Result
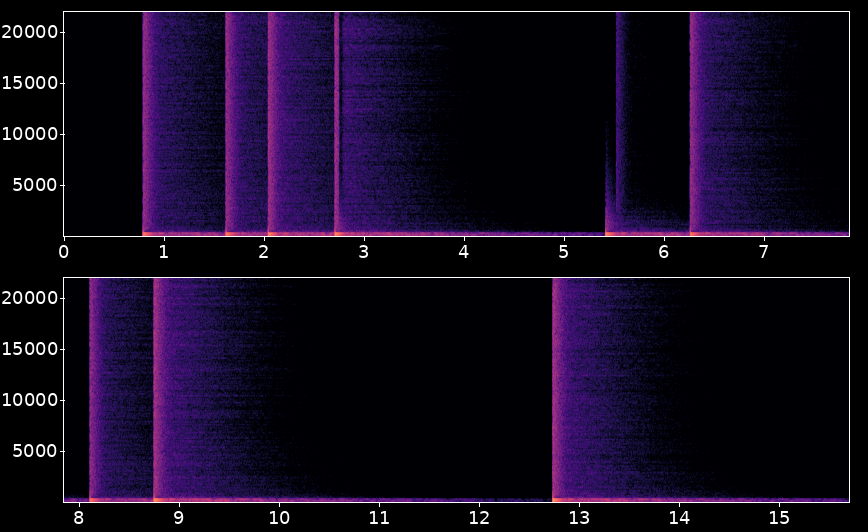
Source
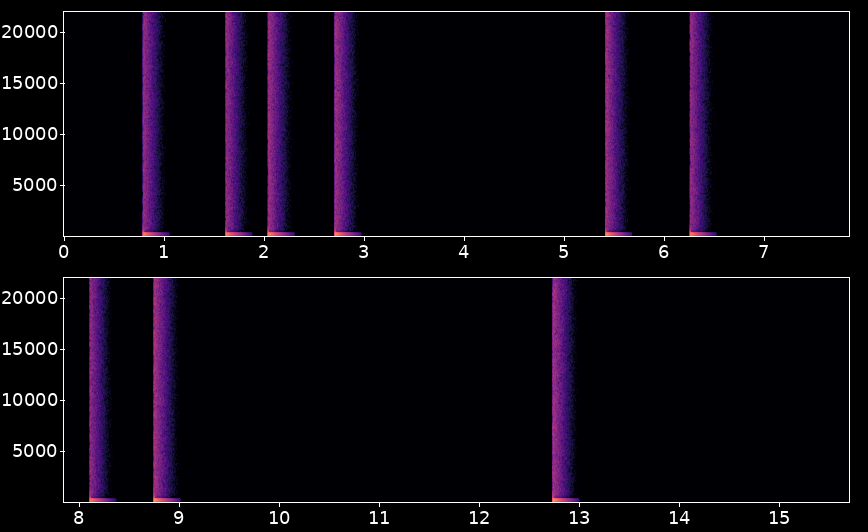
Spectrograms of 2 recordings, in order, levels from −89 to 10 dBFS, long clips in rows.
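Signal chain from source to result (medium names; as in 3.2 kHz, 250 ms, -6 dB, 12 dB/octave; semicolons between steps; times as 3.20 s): 2.74–5.52 s: low-pass 1.3 kHz 12 dB/octave; on a send: reverberation RT60 4.6 s, pre-delay 71 ms, DRR 12.5 dB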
